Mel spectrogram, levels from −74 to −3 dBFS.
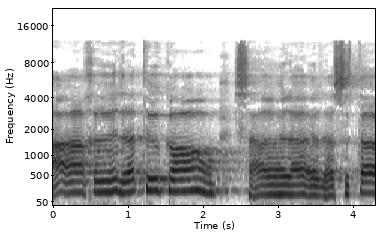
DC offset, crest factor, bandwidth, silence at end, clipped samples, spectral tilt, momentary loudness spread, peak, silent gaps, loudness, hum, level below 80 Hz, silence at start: under 0.1%; 12 dB; 12.5 kHz; 0 s; under 0.1%; -4 dB/octave; 4 LU; -2 dBFS; none; -14 LUFS; none; -54 dBFS; 0 s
